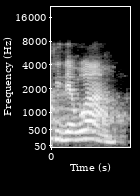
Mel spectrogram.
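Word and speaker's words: fideuà: The fideo there, the fideo? Am I butchering the fideo? Sorry? Fideo? What are you saying? I'm probably saying it wrong. Fideuá, no? Ah, fideuá.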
